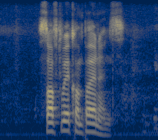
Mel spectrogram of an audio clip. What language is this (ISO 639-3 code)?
eng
